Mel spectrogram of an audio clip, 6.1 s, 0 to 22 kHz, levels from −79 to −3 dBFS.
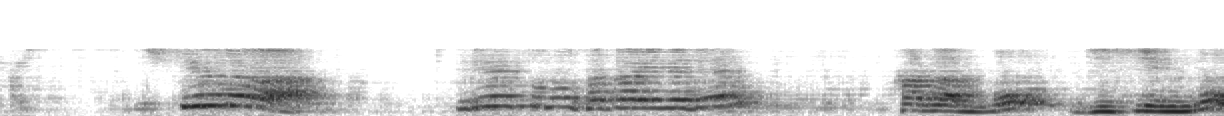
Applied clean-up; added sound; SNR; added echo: neural separator model SepFormer DNS4.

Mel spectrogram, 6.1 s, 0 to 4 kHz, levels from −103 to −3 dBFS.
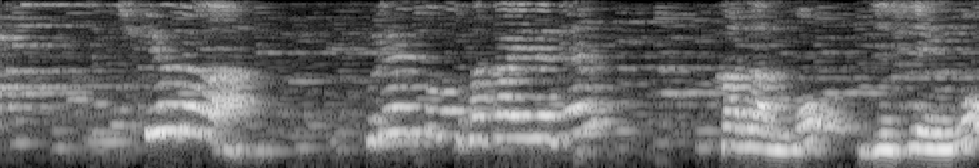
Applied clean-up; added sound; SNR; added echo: classical method WPE with log-MMSE.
